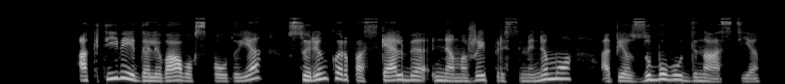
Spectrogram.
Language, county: Lithuanian, Telšiai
